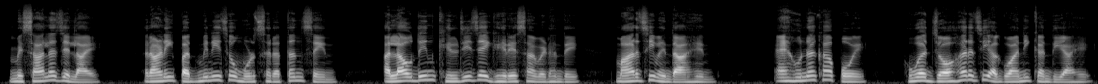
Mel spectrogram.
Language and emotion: Sindhi, neutral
